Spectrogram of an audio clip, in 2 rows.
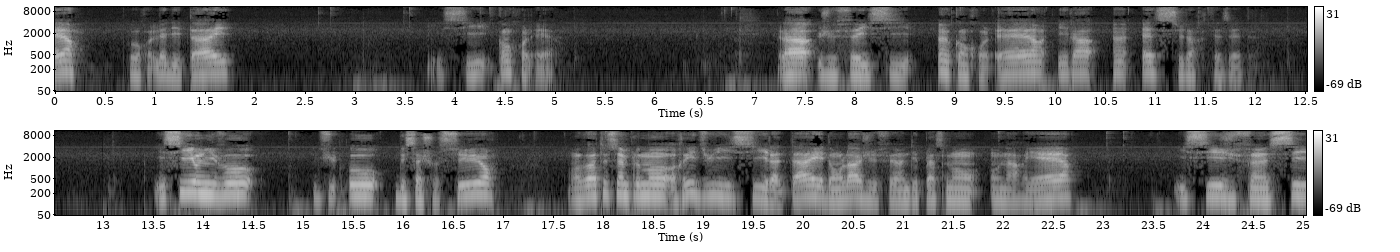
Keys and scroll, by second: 3.3 ctrl+r, 4.5 Tab, 7.8 ctrl+r, 10.0 s, 10.1 z, 11.7 Tab, 15.0 KP_3, 17.3 ctrl+Tab, 17.8 ctrl+alt+Tab, 22.5 z, 24.5 c.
